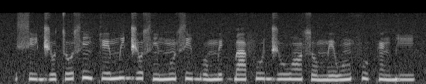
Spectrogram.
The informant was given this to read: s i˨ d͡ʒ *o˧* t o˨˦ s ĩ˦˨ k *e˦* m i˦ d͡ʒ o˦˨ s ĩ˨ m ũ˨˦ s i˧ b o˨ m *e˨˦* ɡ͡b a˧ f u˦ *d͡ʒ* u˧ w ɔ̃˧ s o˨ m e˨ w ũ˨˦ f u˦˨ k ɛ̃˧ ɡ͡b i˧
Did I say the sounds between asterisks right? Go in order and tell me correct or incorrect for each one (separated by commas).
incorrect, incorrect, correct, correct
